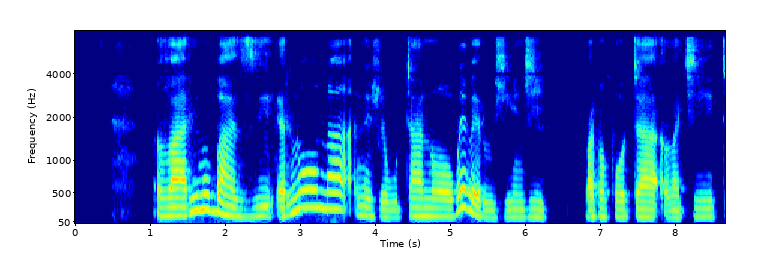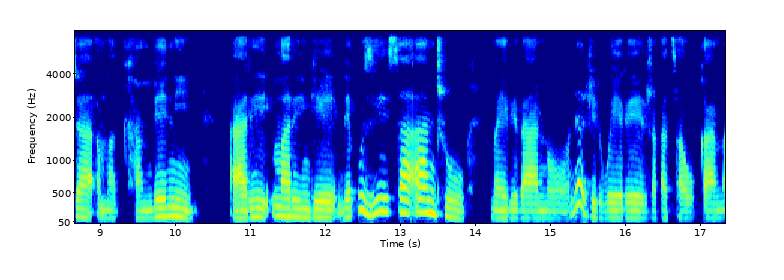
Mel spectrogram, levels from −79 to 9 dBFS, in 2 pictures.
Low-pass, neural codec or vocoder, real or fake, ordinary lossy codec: 7.2 kHz; codec, 44.1 kHz, 7.8 kbps, DAC; fake; AAC, 48 kbps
